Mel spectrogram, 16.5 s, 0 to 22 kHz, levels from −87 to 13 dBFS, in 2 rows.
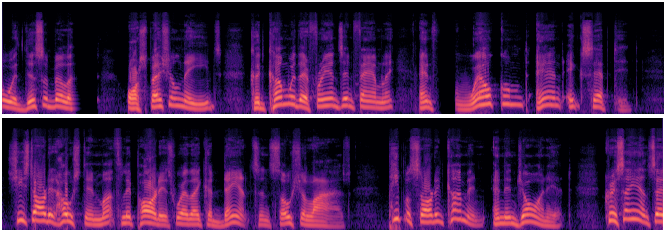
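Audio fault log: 0.87–1.21 s and 5.41–5.68 s, long network dropout: the sound smears into a fading buzz, then about 0.2 s of silence, and roughly 0.3 s is simply gone. That's likely lost packets being concealed.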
